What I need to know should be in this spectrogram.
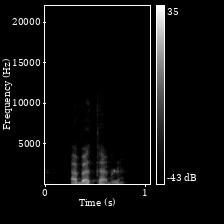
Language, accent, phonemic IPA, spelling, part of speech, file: French, France, /a.ba.tabl/, abattable, adjective, LL-Q150 (fra)-abattable.wav
- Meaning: slaughterable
